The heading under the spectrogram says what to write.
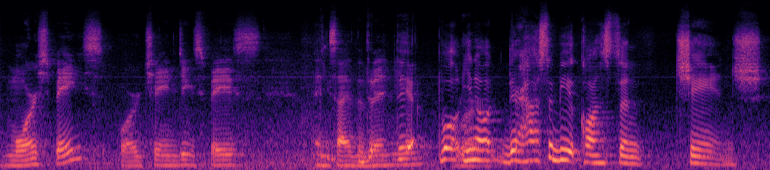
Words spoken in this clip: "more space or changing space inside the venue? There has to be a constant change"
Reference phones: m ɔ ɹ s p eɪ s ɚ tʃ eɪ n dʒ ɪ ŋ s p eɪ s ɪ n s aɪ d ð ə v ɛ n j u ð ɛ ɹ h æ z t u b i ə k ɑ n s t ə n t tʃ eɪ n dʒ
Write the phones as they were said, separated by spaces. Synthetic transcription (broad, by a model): m ɔ ɹ s p eɪ s ɚ tʃ eɪ n dʒ ɪ ŋ s p eɪ s ɪ n s aɪ d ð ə w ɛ l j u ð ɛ ɹ h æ s t u b i ə k ɑ n s t ə n t tʃ eɪ n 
